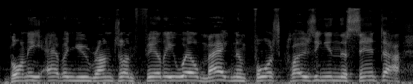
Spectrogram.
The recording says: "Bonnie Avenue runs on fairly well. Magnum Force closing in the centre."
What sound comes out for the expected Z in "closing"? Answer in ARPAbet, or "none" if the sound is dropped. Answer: Z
